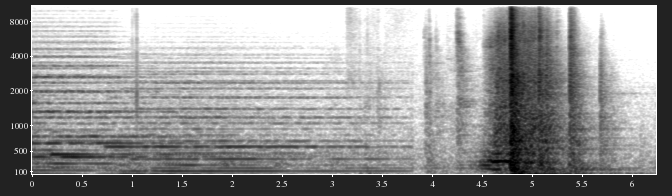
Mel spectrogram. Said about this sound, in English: The creaking of the door disturbed her chain of memory. She shuddered.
